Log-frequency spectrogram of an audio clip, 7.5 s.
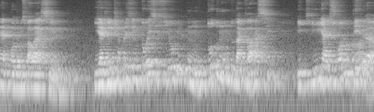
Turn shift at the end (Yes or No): No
